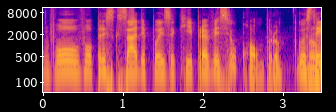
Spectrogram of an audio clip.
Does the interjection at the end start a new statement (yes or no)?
yes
